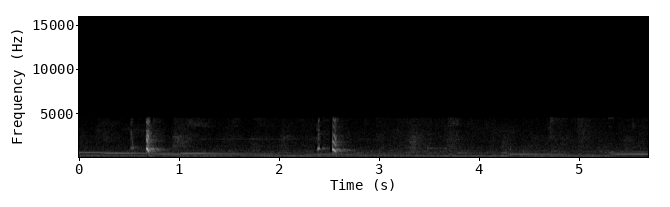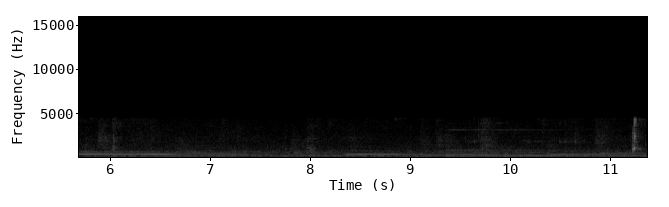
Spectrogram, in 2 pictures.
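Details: Hiccups: a few brief, sharp hiccup catches over soft background music, sounding like infant hiccups.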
